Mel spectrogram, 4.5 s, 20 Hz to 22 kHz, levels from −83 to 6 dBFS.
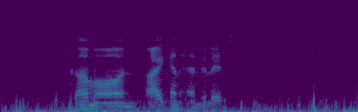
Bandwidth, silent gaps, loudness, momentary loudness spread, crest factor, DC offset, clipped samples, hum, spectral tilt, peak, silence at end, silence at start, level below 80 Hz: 14 kHz; none; -52 LUFS; 15 LU; 16 dB; under 0.1%; under 0.1%; none; -6 dB/octave; -32 dBFS; 0 s; 0.05 s; -54 dBFS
